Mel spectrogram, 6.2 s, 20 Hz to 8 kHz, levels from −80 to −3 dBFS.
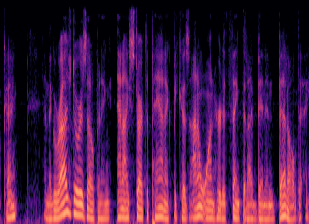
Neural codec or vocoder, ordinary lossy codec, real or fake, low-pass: none; Opus, 24 kbps; real; 7.2 kHz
